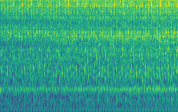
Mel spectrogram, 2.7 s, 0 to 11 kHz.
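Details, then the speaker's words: Audi Q7 diesel idling after water pump replacement and coolant refill: a smooth, even idle with a steady low drone and no knocks, ticks or squeals. It sounds healthy and the water pump shows no leak. "So as you can hear, the engine is running. Everything looks good. We don't have a leak around the water pump."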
